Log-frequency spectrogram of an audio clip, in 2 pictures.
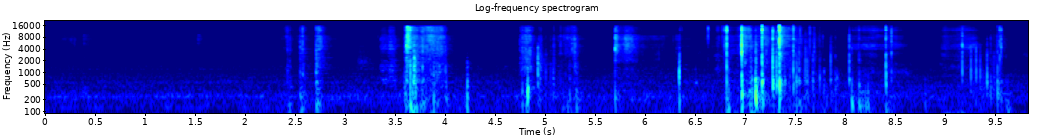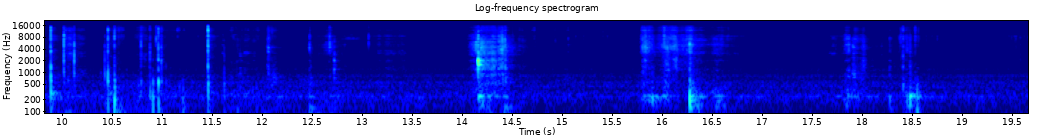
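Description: Hands handling a paper checklist insert and hard plastic hexagonal toy capsules: irregular bursts of paper rustling and crinkling mixed with short clicks and taps of plastic being set down and touched.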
